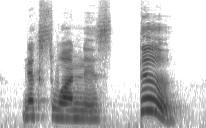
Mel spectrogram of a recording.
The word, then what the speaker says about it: 뜨: Next one is 뜨, 뜨.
